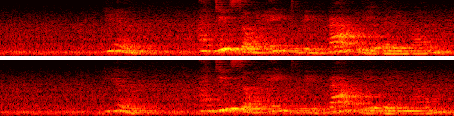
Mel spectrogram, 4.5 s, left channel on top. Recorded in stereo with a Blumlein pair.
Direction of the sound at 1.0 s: 20° left.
